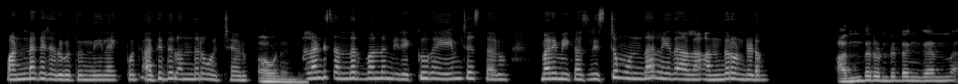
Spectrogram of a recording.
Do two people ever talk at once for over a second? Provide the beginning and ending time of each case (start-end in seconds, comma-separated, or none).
none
